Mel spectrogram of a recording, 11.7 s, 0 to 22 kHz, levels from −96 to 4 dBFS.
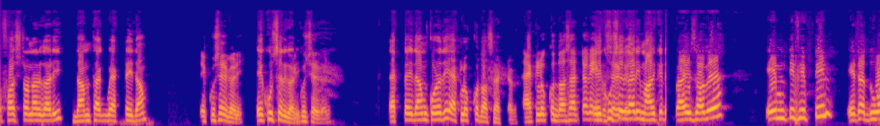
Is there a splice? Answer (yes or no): yes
